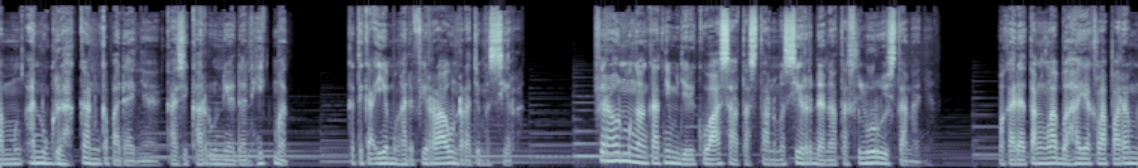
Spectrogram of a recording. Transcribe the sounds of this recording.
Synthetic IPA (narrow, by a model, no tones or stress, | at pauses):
məŋanuɡɾahkankəpadaɲakasihkaɾuniadanɦik̚mat̪̚ | kət̪ikaiaməŋɦadapfiɾaʊnrad͡ʒaməsɪr | fiɾaʊnməŋaŋkat̪̚ɲaməɲd͡ʒadikuasaːt̪ast̪anaməsɪrdanat̪asəluɾuist̪anaɲa | makadat̪aŋlahbaɦajakəlapaɾanmə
